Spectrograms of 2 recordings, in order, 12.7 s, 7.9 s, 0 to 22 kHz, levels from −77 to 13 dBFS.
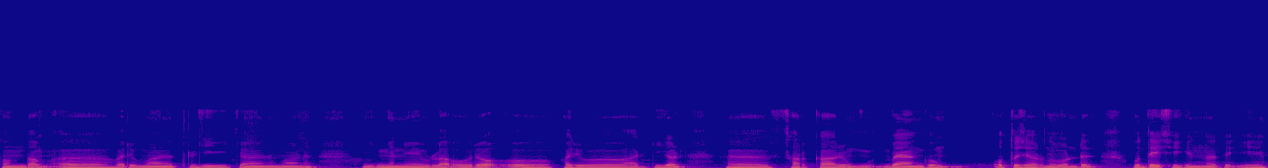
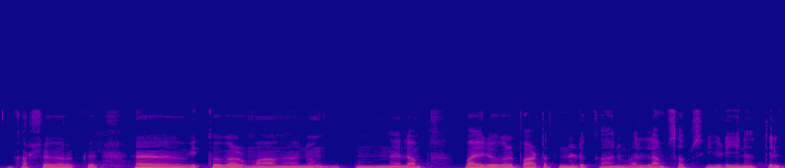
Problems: none marked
